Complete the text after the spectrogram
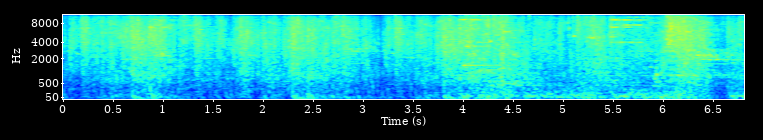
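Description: Fantasy spell effects and weapon hits clash in a busy fight.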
